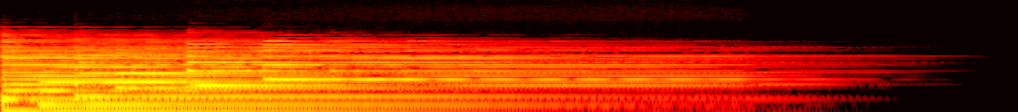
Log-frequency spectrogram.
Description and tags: Debussy-like phrase, part of Piano moods pack.
mellow, phrase, piano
